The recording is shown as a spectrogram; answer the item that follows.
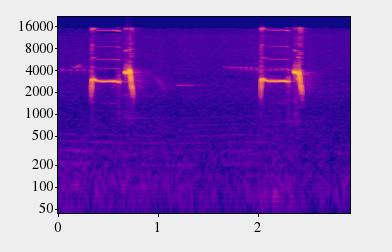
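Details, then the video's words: Song of a bar-winged prinia as a trapping lure: two phrases of a level shrill whistle ending in a snappy two-part chip, about 1.7 seconds apart, no other sounds. "PRENJAK NGALUN AHLI BUAT MIKAT"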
